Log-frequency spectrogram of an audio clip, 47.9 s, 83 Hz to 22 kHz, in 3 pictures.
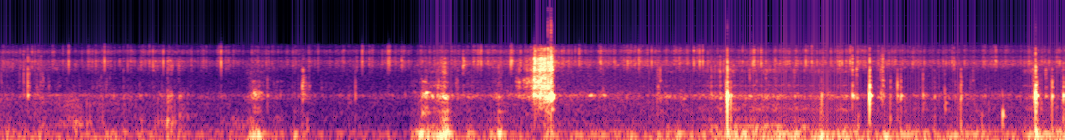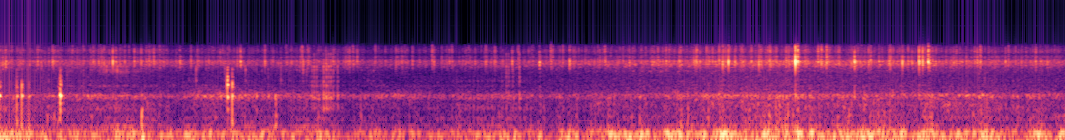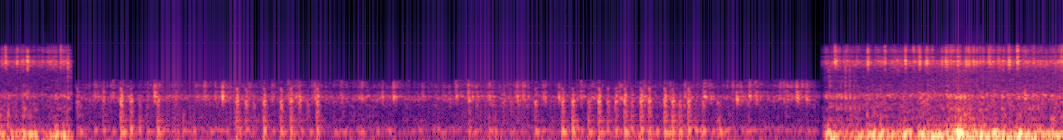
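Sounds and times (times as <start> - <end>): underwater rumble: 0.0 - 47.9
crackling burst: 44.4 - 47.9.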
